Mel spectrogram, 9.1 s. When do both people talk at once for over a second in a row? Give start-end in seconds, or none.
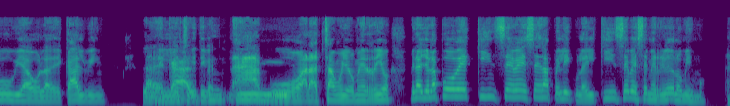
1.8-3.7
